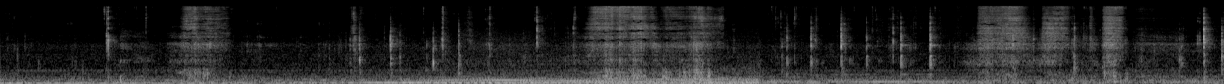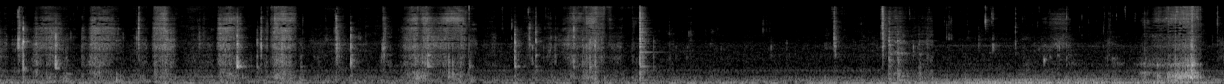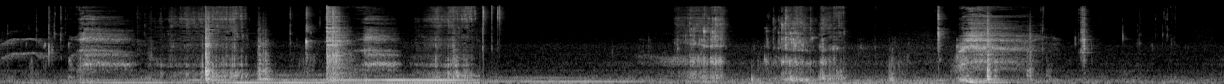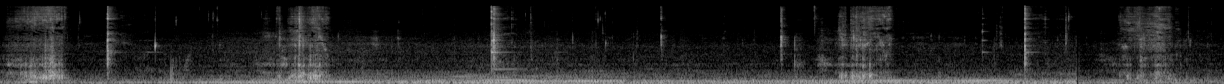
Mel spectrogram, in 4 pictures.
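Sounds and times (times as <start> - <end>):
utensils clinking on dishes: 26.4 - 28.2
noodles being slurped: 39.2 - 40.3, 44.8 - 45.8, 47.8 - 48.8.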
